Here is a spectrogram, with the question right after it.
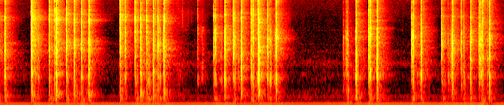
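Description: Metal claw nails tap across the keys of a black plastic RGB computer keyboard in quick bursts of sharp, bright clicks separated by short pauses. Each tap is brief and dry with almost no low end.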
